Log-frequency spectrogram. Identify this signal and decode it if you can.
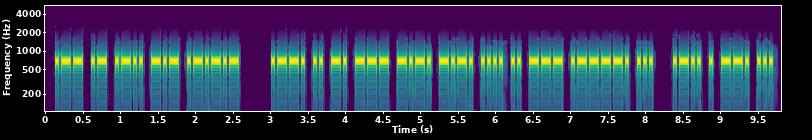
Morse code, heard as a keyed tone, about 30 wpm, 700 Hz. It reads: WALK. PINOCCHIO'S LEGS
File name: Pinocchio / Pinocchio ch3 30 30 ik1hge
